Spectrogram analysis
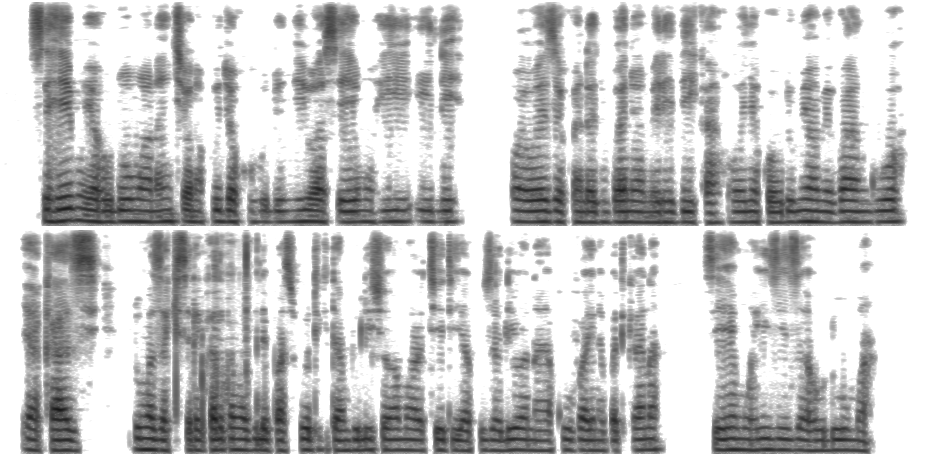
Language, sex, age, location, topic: Swahili, male, 50+, Wajir, government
